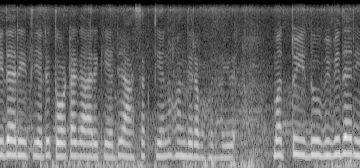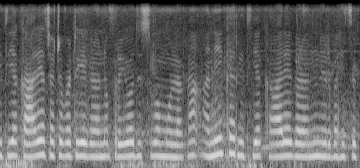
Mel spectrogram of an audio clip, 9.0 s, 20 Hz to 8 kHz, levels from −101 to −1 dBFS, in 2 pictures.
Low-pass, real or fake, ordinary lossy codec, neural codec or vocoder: 7.2 kHz; real; none; none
